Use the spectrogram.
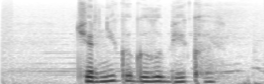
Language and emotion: Russian, neutral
